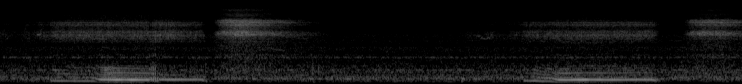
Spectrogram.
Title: Pebbles the English Bulldog asleep dreaming & snoring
